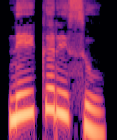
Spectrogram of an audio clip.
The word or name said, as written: ನಕಾರಿಸು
